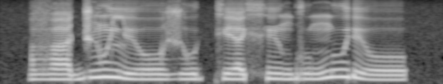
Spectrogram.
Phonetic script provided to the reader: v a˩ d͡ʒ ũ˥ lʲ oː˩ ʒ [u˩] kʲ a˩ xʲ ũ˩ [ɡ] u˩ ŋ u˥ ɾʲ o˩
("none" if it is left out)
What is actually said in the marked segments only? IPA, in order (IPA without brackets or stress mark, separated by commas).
u˩, ɡ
